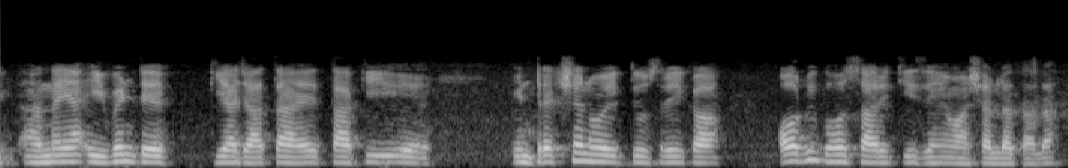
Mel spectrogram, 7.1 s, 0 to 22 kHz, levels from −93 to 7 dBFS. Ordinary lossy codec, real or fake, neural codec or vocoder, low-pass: none; fake; vocoder, 44.1 kHz, 80 mel bands, Vocos; 5.4 kHz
